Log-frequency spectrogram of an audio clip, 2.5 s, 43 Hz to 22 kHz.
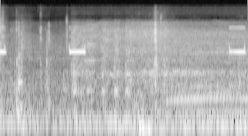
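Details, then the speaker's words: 2016 Nissan Rogue after repairing a no-start by splicing the suspected BCM-to-IPDM start signal wire; chime beeps, brief crank, immediate start and smooth steady idle. "She starts like a dream now again."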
